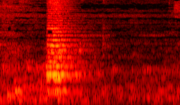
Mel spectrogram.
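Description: A single short, loud honk of a vehicle horn, about half a second in, held steady for under half a second.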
